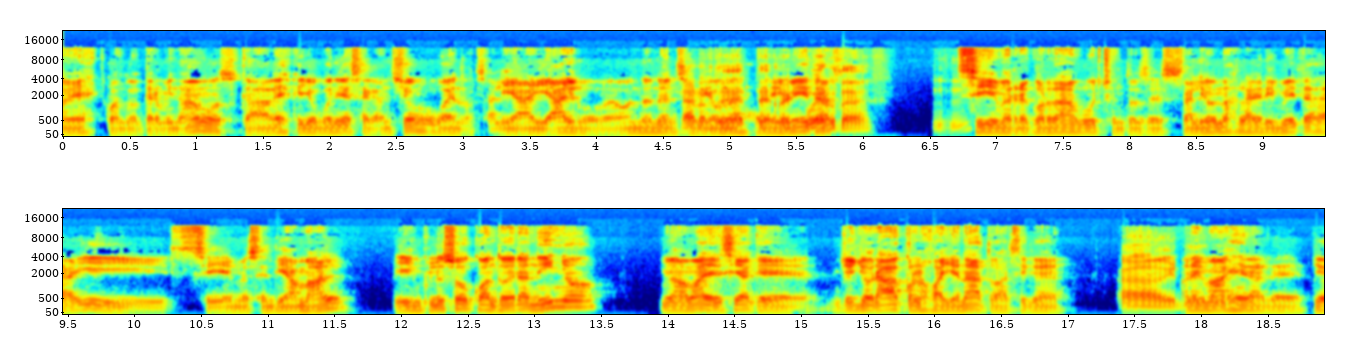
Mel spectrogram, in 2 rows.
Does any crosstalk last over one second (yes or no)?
yes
